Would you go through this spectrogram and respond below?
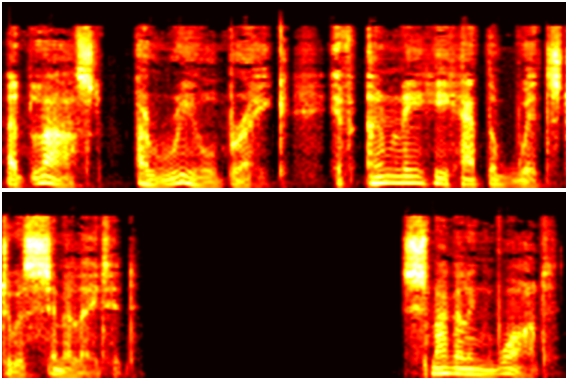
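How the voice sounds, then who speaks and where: A man reading scripted fiction in a dramatic, expressive storytelling manner. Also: low-pitched, moderate pace, few pauses, breathy edge, no room sound, clean studio sound. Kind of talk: scripted audiobook narration of a detective novel.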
